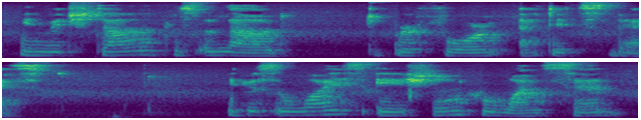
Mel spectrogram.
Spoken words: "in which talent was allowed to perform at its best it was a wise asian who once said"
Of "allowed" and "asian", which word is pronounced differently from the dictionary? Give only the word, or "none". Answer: asian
